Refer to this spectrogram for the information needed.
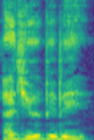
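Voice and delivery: a mocking, patronizing goodbye; patronizing farewell. A narrator's reading. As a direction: toss it off like a protective elder. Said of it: "cria d'un petit ton protecteur".

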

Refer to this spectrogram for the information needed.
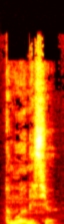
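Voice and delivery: rallying cry to companions; calling for help. A narrator's reading. Isidore calls the gentlemen to help, calling out. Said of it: "dit Isidore en sautant en bas de son cheval".

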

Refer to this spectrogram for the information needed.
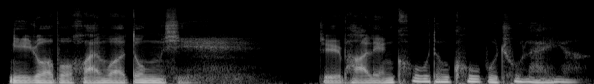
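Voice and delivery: cold threat. A narrator's reading. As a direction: threaten quietly, coldly. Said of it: "那个女子冷冷地说".

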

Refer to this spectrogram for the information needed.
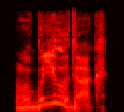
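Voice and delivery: yelling an insult; furious shout. A narrator's reading. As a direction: scream it in rage. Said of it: "прокричал Карпов Андрей Артёмович". (яростный крик)

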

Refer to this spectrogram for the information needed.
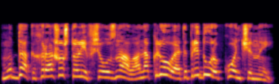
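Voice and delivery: put-on high, scolding young woman's voice; Demi swearing. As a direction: tear into him as the furious girlfriend. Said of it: "ругалась Деми".

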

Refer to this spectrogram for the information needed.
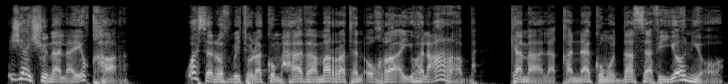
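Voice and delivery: plain reading voice

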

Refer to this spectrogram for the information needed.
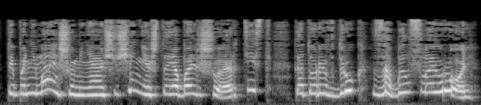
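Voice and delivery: a nervous star losing it completely; hysterical. Acted. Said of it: "закатил истерику".

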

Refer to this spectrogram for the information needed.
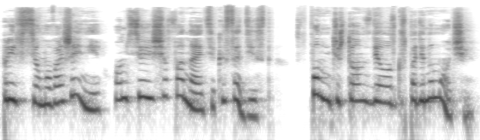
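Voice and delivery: put-on high, eager young woman pouring out her story; young girl's voice. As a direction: pitch it up high, breathless and earnest. Girl's voice continues. (высокий взволнованный девичий голос)

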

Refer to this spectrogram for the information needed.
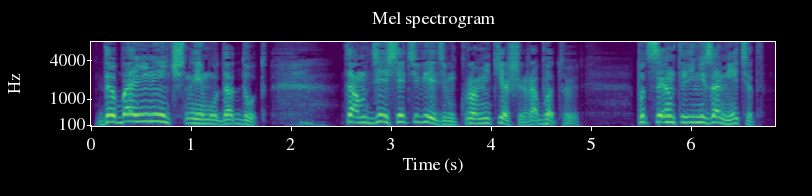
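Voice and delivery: high, brisk witch voice; a busy witch promising a cure; high lively witch voice; witch Irene voice. A narrator's reading. Irene dismissive.

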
